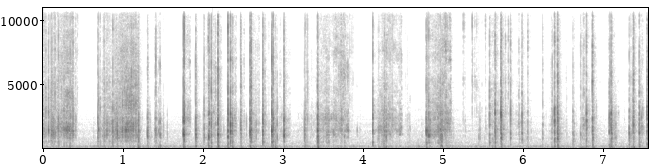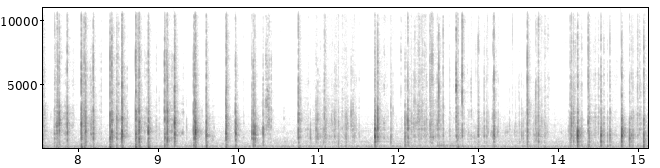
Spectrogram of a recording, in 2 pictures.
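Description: Long gold claw nails scratch and tap the surface of a flat, hollow orange printed cardboard box of orange and lemon sweets that appears full. Dry, papery scratching alternates with rapid, sharp clicky taps that stop almost instantly, with a bright, crisp edge and almost no low end.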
